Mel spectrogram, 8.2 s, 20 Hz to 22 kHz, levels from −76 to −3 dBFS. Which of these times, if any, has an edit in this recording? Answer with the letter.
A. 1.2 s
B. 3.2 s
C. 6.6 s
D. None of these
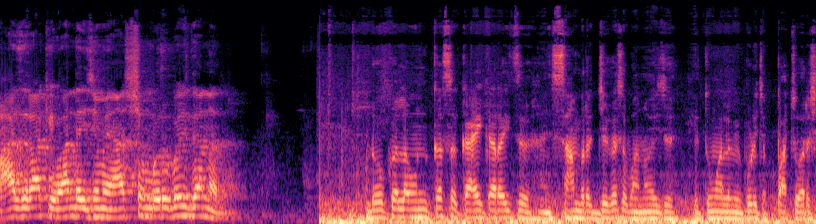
B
